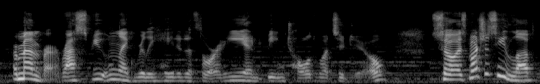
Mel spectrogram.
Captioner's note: none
